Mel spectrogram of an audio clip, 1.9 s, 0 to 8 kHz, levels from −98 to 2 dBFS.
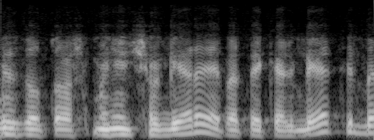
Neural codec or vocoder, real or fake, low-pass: codec, 16 kHz, 16 kbps, FunCodec, trained on Chinese and English, 50 frames a second; fake; 7.2 kHz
